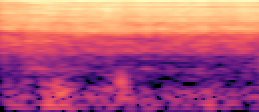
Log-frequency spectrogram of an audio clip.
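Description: A high-pressure hose at a gas station sprays water to wash bikes, in a steady, loud hissing rush that stays constant throughout the short stretch, with no voices and a faint low rumble underneath.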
